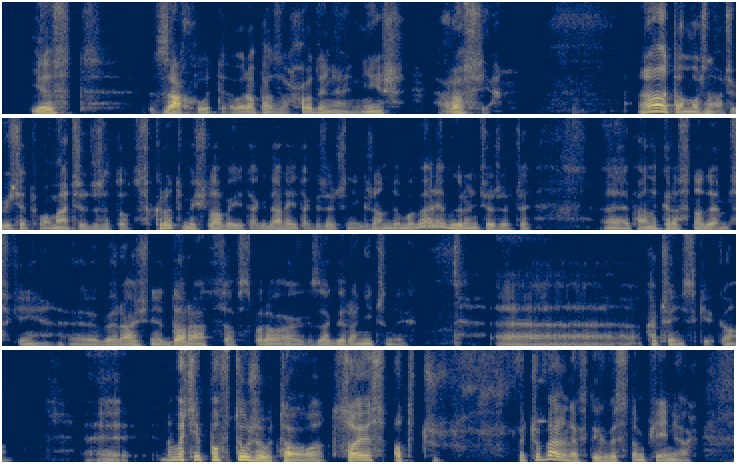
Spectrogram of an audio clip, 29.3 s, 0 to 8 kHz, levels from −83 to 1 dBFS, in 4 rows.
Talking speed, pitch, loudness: 90 wpm, 105 Hz, -27 LUFS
